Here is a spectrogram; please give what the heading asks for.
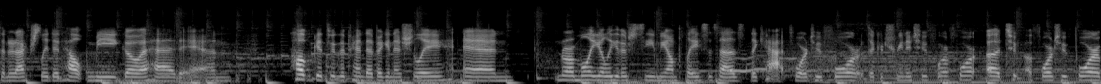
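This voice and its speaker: A woman's voice: lowish voice, sharp tone. A woman with a typically feminine voice, speaking earnestly on a panel. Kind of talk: casual panel talk.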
